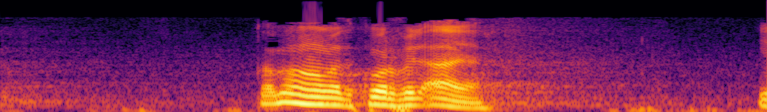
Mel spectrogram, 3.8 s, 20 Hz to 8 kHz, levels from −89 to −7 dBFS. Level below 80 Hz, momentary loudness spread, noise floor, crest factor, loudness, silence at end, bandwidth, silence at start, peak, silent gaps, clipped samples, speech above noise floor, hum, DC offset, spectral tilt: -36 dBFS; 16 LU; -41 dBFS; 16 dB; -12 LUFS; 0 s; 6.2 kHz; 1.15 s; 0 dBFS; none; 0.2%; 30 dB; none; under 0.1%; -9.5 dB/octave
